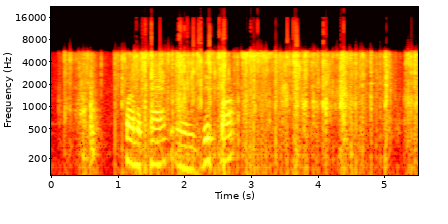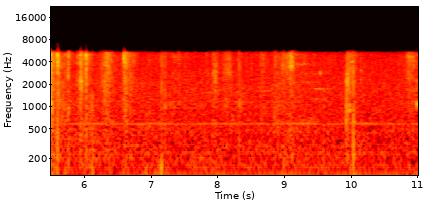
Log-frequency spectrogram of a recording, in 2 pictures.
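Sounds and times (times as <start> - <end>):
wrapper rustling: 0.0 - 6.8.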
